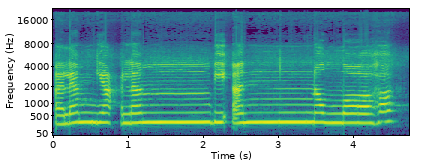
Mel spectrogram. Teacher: میم ساکن کے بعد جب با آ جائے تو اس میں اخفا محل غنہ ہوتا ہے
